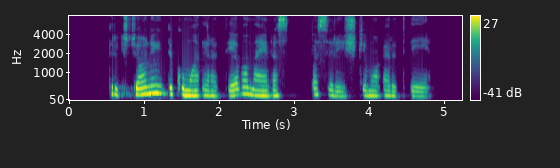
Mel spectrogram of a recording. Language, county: Lithuanian, Vilnius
